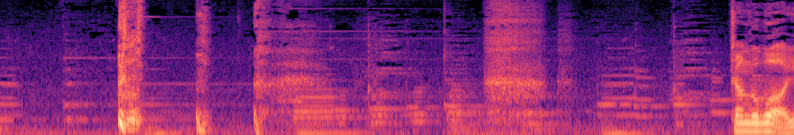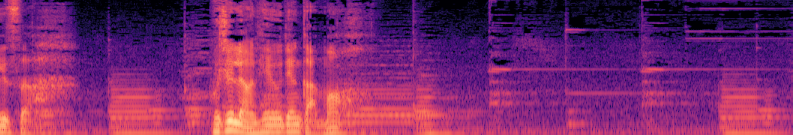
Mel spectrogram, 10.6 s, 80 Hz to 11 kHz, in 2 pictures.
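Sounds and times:
speech: 0.8s - 1.0s, 4.9s - 5.8s, 6.7s - 7.8s
man sneezing after cologne fumes catch his nose: 0.8s - 1.8s.

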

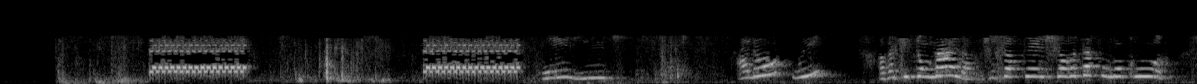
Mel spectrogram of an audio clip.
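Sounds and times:
quiet noise: 0.0s - 11.9s
telephone ringing: 1.5s - 2.6s, 4.2s - 5.3s
speech: 10.3s - 11.8s.

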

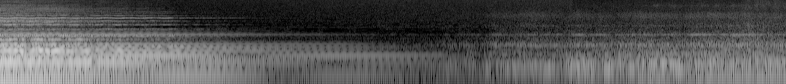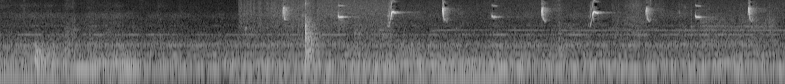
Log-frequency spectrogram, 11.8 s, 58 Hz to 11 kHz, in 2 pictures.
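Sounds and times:
low steady noise: 0.2s - 11.7s
tiny fast-moving bird singing with quick high chirps: 7.8s - 11.7s.

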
